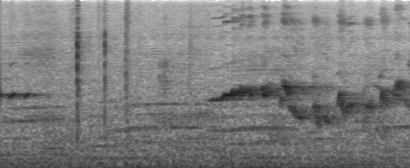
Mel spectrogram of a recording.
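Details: Song of a wild young white-rumped shama: a few faint clicks and a held whistle, then a rising, rippling run of bright whistled notes growing louder toward the end.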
